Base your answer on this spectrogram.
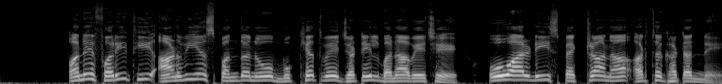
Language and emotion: Gujarati, neutral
